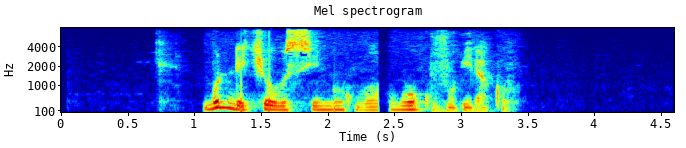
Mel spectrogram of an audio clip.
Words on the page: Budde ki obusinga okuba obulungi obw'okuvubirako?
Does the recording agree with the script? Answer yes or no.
no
